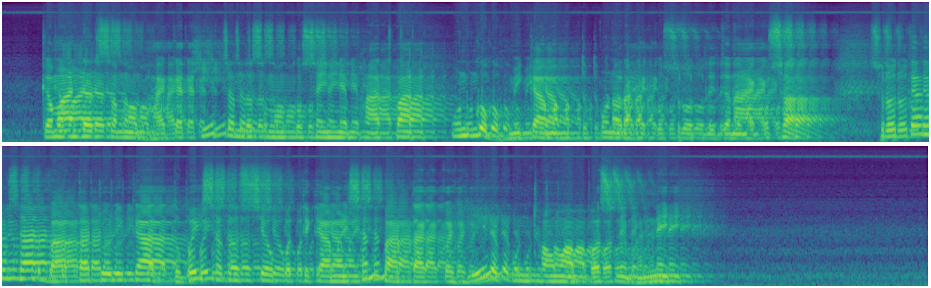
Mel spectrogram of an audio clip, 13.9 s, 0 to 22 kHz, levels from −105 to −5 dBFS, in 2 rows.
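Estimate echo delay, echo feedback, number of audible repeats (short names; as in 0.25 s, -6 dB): 87 ms, 43%, 5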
